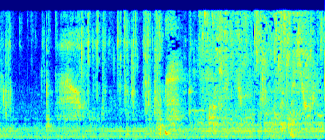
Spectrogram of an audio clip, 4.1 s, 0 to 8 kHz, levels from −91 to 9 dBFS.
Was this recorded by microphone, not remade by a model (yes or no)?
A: yes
